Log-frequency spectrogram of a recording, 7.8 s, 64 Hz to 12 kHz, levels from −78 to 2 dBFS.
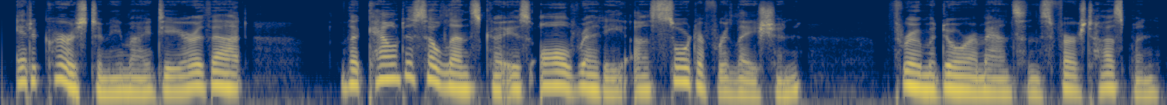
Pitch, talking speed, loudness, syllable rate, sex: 145 Hz, 155 wpm, -18 LUFS, 5.2 syllables/s, female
